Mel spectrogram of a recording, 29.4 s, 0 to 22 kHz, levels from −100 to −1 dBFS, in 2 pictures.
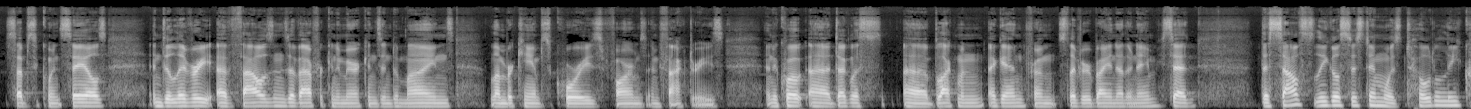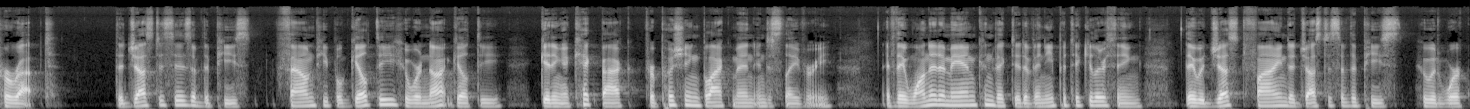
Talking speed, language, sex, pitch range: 165 wpm, English, male, 115-140 Hz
